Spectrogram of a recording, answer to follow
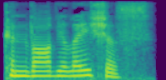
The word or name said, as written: convolvulaceous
